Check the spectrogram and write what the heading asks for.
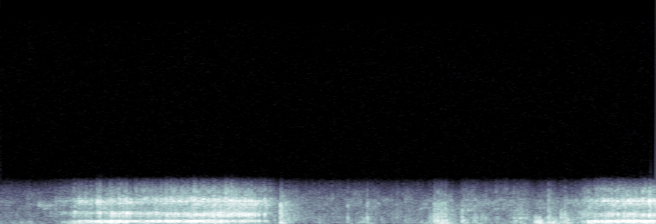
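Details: Long, harsh, rattling inhaled snores with quiet pauses between them, likened to a horse; loud snoring.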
